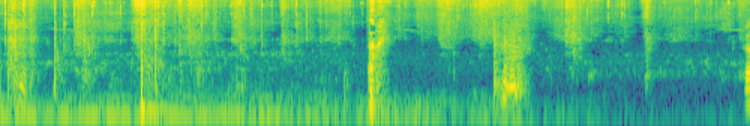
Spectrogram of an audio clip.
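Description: Footsteps crunching and rustling through dry dead leaves and twigs, an irregular run of crunches with the sharpest about two, five and seven seconds in.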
